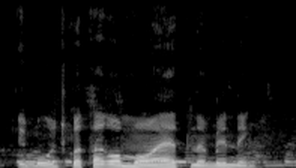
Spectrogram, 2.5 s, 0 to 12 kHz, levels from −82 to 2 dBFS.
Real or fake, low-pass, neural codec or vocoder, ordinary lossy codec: real; none; none; none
